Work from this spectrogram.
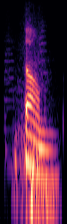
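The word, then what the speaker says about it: dumb: الكلمه سبعه اللي هي تم اللي كتعني غبي فيها بي فيفان ولكن ماكنطقوش كنقفوا فقط عند ام الكلمه الثامنه والاخيره اللي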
